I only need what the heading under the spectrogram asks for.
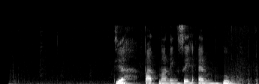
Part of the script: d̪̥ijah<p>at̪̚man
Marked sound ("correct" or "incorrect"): correct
